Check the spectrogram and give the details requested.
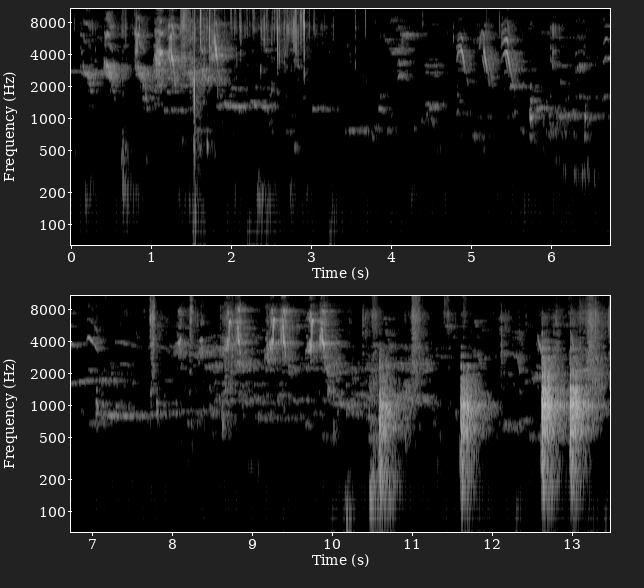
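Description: Birds chirping faintly, short high calls scattered throughout, with a few louder knocks near the end.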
